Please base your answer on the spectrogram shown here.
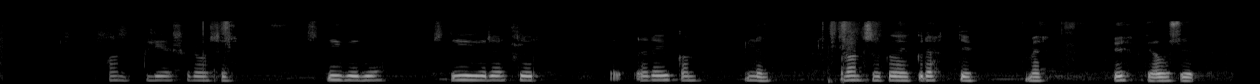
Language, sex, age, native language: Icelandic, male, 12, Icelandic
